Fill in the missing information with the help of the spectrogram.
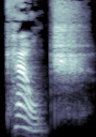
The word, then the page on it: couch: British English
